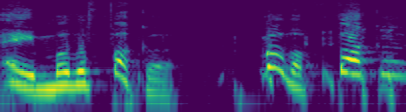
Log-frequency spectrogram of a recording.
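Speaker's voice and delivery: loud, light, swooping, over-the-top belted voice. Imitating an actor reacting to a far-fetched script: Samuel L. Jackson impression. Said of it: "that's my Sam Jackson".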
